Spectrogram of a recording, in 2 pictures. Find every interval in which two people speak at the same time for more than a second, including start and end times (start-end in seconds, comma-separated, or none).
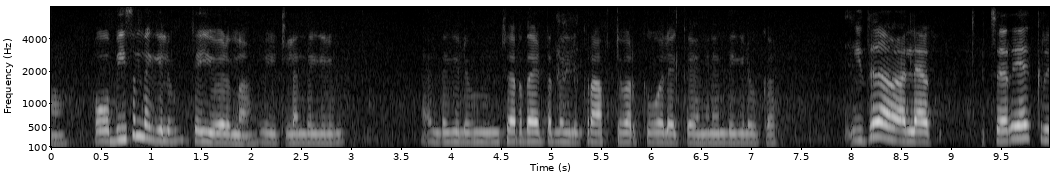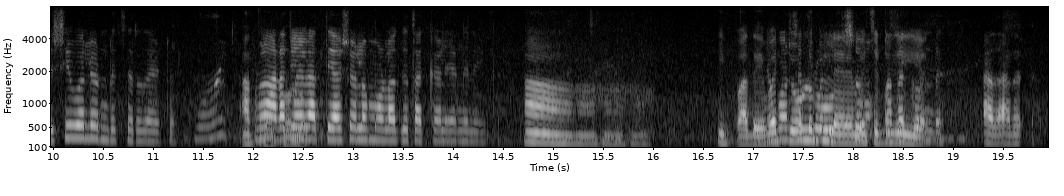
17.0-18.8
